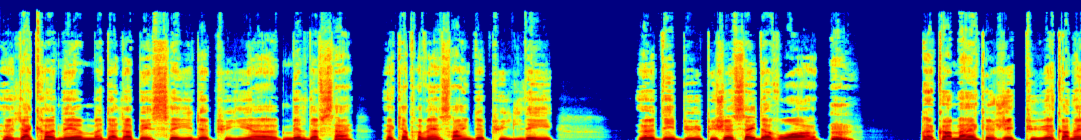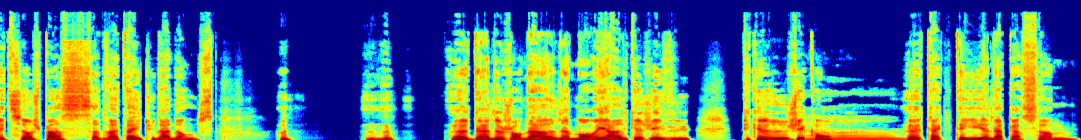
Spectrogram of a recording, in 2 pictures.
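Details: Adult man who stutters, a member of a stuttering association; stuttering.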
